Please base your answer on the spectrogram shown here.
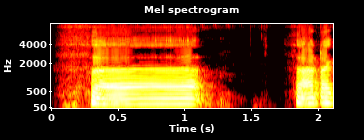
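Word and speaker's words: ثاء: বা তা সা। সাটা কেমন উচ্চারণ হবে? জিভ বের হবে, সামান্য একটু জিভ বের হবে।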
